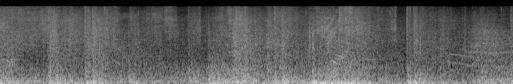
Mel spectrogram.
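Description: Magic blasts crackle and boom in quick bursts.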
